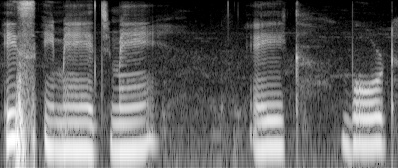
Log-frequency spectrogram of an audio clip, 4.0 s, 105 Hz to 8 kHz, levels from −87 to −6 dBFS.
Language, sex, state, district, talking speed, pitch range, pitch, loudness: Hindi, female, Madhya Pradesh, Bhopal, 90 wpm, 165-190 Hz, 170 Hz, -17 LUFS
